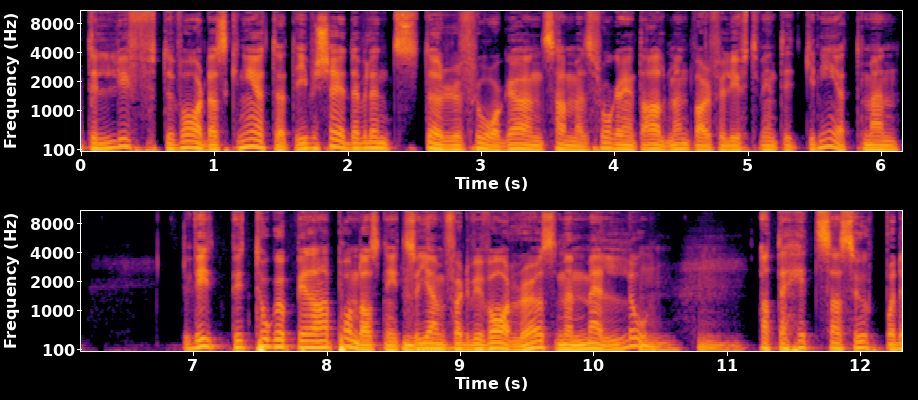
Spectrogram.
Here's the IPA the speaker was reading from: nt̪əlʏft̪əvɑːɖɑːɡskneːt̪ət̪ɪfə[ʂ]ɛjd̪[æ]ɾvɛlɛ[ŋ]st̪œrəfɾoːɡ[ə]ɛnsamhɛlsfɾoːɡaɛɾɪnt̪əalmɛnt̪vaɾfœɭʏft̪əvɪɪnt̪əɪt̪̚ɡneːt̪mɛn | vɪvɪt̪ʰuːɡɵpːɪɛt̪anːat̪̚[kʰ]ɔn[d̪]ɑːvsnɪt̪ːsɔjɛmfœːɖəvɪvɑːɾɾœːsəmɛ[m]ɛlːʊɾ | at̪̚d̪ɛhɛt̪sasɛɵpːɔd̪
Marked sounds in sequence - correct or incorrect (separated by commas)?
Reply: correct, incorrect, incorrect, incorrect, incorrect, correct, correct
